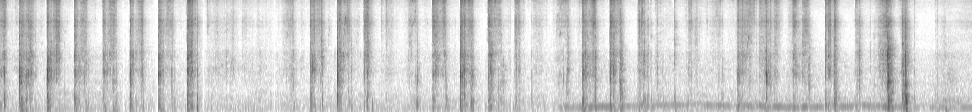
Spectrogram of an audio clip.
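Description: Tarot cards are shuffled by hand in quick, crisp riffling bursts. The papery flutters repeat close to the listener, and a faint low hum comes in partway through.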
